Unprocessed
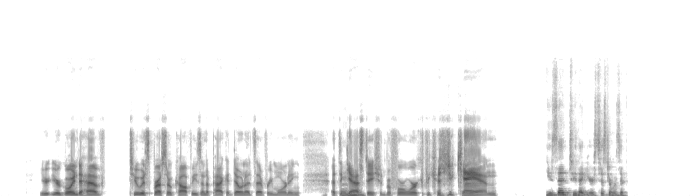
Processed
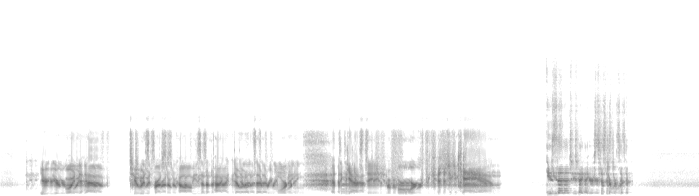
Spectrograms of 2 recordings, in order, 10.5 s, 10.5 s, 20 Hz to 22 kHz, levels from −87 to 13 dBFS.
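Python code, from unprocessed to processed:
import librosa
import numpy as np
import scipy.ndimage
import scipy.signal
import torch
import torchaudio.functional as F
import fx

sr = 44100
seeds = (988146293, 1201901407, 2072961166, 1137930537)

y = fx.ladder_highpass(x, sr, hz=1200.0, resonance_pct=75)
y = y + 10.0 ** (-5.0 / 20.0) * np.pad(y, (int(79 * sr / 1000.0), 0))[:len(y)]
y = fx.band_squash(y, sr, depth_pct=100)
y = F.gain(torch.from_numpy(y), -6.0).numpy()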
